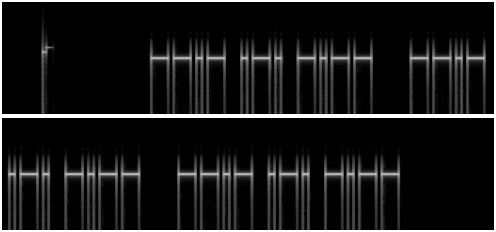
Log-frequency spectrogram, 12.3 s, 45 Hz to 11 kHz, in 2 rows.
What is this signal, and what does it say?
Morse code, heard as a keyed tone, about 17 wpm, 700 Hz. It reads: QRY QRY QRY
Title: Q-Codes Repeated 3x 17wpm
